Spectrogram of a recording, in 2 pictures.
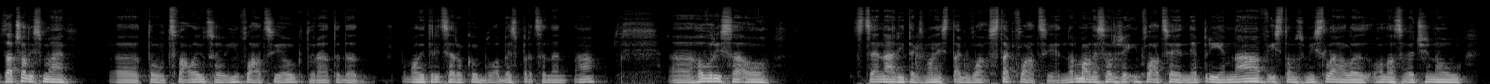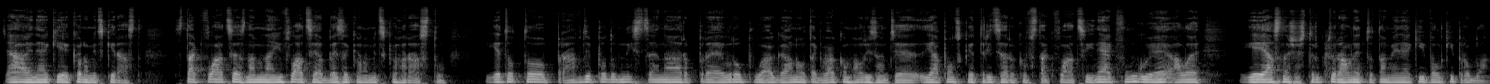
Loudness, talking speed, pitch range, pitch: -27 LUFS, 150 wpm, 105-115 Hz, 110 Hz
